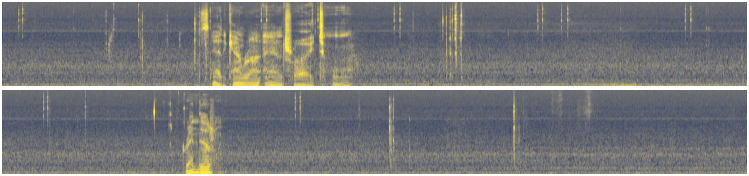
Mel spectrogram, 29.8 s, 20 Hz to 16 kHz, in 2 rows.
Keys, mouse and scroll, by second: 1.4 middle click, 1.8-2.4 shift+right drag, 2.0-2.7 shift+middle drag, 2.7-9.3 shift+right drag, 4.0 n, 5.2 click, 5.2 middle click, 6.2-9.3 drag, 6.2-10.8 middle drag, 10.8-29.8 right drag, 11.2 click, 11.2 middle click, 13.6 click, 13.6 middle click, 15.7 click, 15.7 middle click, 22.9 F12.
